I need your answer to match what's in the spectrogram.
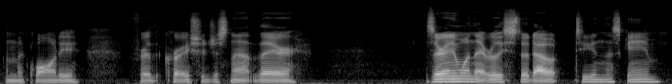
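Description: A man's voice: on the low side, flat delivery, normal speed, clean tone, dry recording. A man hosting a casual sports podcast, talking through soccer matches conversationally. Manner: conversational, asks co-host for opinions.

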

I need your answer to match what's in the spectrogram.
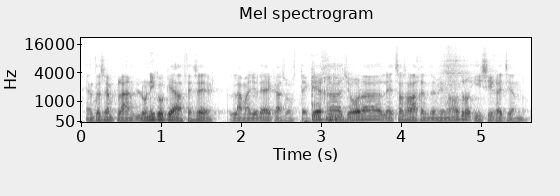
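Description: Male guest, deep voice, rapid animated chat. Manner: animated, talks fast with lots of filler phrases. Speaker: guest, freestyle rapper. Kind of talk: casual podcast chat.

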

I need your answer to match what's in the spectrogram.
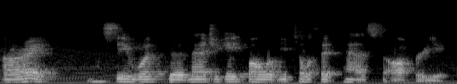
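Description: A man narrating and running a tabletop game as game master, with a halting, deliberate delivery. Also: medium pitch, little pitch movement, vocal fry, a little mellow. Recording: muffled, echoey room, faint music.

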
